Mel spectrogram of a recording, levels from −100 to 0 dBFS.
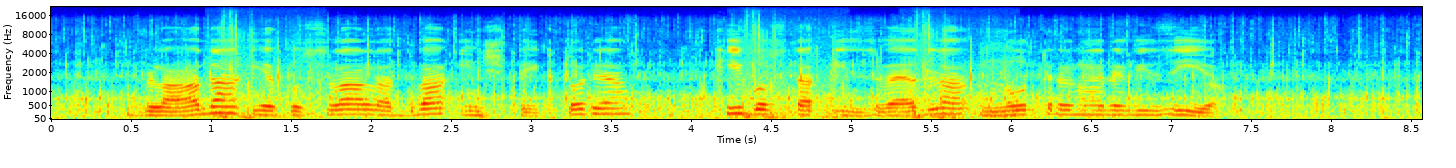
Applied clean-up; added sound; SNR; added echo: none; Walk, footsteps + Boiling; 7 dB; none.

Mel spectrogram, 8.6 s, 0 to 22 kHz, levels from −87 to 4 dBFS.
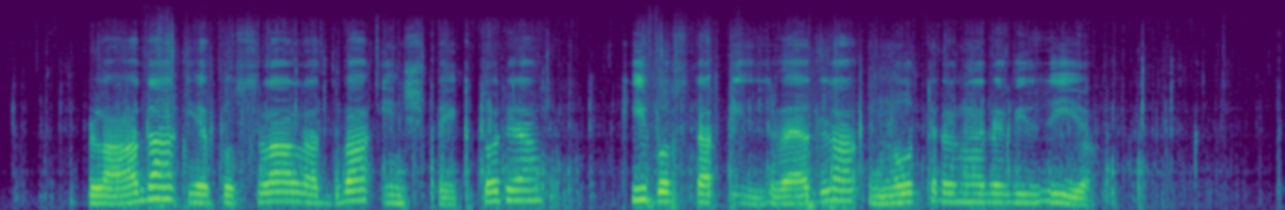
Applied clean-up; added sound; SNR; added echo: neural mask model RNNoise.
